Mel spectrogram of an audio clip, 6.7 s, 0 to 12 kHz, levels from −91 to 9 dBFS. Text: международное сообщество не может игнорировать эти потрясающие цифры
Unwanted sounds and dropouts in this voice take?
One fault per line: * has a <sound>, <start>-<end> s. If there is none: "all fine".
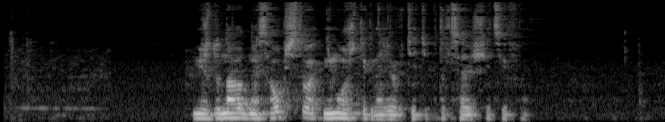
all fine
